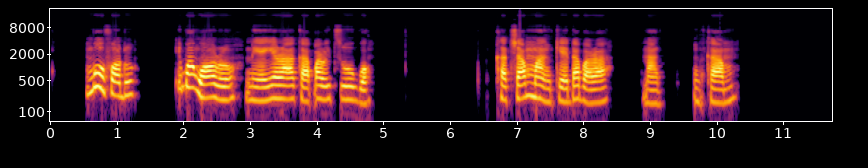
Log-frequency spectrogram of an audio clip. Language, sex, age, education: Igbo, female, 15-29, tertiary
